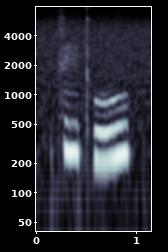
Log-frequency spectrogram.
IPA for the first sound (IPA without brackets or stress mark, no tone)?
t͡s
